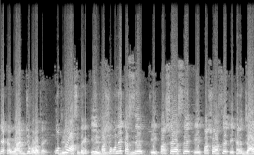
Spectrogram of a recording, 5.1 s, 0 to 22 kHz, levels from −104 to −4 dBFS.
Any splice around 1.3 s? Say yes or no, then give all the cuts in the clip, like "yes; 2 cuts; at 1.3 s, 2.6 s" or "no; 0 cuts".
no; 0 cuts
